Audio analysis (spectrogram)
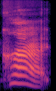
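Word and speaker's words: craic: and I looked up the definition and the pronunciation Irish listeners I swear and it said crack and for those who don't know that is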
